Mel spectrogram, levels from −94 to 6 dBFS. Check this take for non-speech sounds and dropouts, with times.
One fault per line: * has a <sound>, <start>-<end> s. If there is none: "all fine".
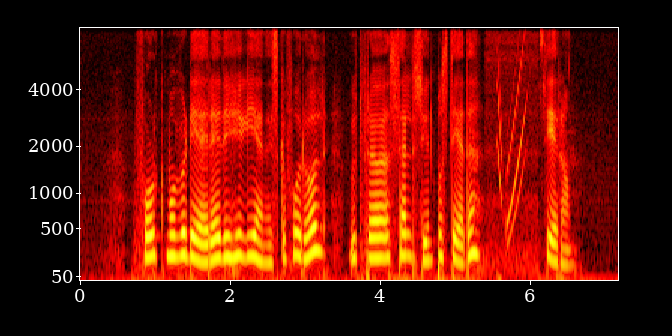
* has a chirp, 5.6-6.0 s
